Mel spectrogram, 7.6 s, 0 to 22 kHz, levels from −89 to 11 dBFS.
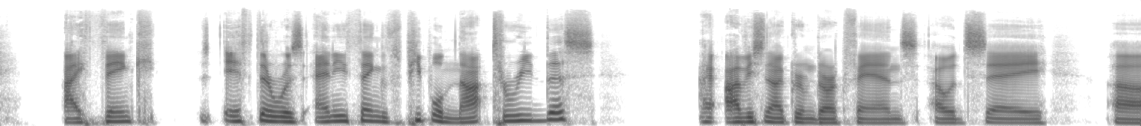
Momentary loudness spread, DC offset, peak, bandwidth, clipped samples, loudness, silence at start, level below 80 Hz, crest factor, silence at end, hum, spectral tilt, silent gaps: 10 LU; under 0.1%; -4 dBFS; 15.5 kHz; under 0.1%; -24 LUFS; 0.45 s; -56 dBFS; 22 dB; 0 s; none; -5 dB/octave; 4.35-4.58 s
